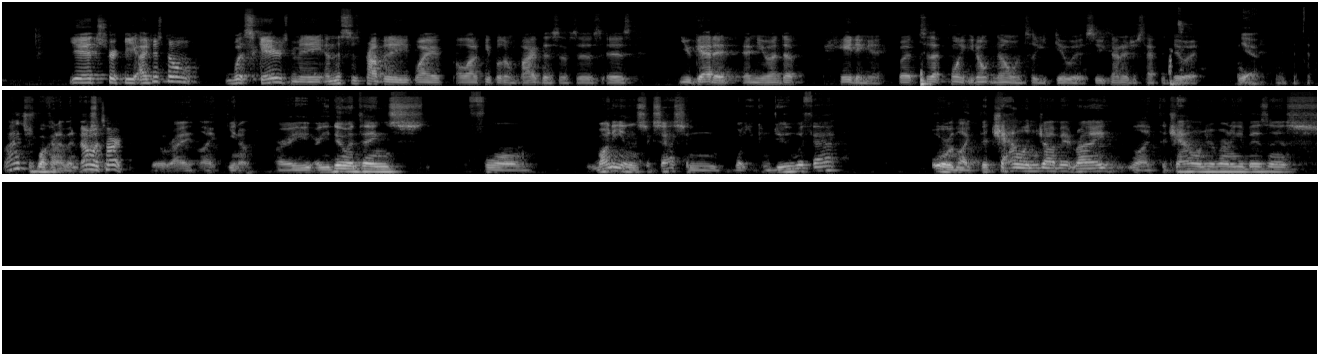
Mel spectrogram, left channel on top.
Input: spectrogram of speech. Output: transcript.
Yeah, it's tricky. I just don't. What scares me, and this is probably why a lot of people don't buy businesses, is you get it and you end up hating it. But to that point, you don't know until you do it. So you kind of just have to do it. Yeah. Well, that's just what kind of investment. No, it's hard. Right? Like, are you doing things for money and success and what you can do with that? or like the challenge of it, right? Like the challenge of running a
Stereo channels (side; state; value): right; silent; digital silence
